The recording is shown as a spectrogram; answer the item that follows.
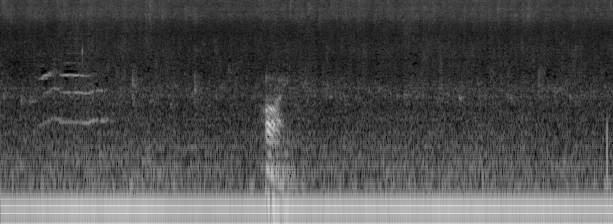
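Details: A kitten reacting to a person in the shower gives a thin, high, slightly rising meow over a steady low rush of running shower water.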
